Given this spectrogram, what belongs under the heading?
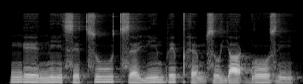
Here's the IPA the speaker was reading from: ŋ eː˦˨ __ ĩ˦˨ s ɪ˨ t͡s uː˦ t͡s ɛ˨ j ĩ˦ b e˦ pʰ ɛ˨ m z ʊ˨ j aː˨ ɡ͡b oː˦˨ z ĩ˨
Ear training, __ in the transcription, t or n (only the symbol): n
